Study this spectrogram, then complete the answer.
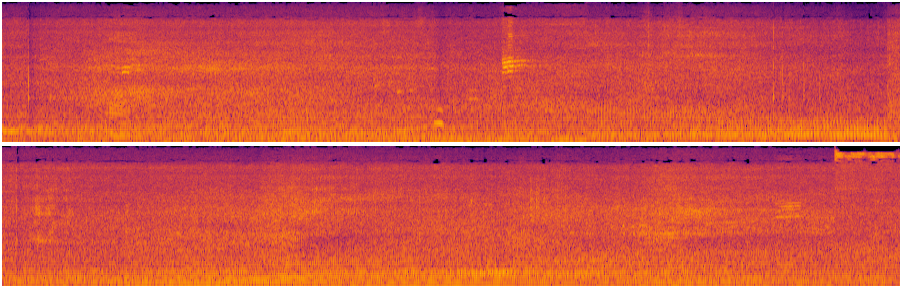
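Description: Wind rushes steadily past while cycling outdoors.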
